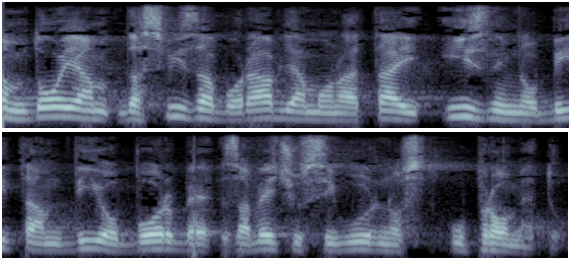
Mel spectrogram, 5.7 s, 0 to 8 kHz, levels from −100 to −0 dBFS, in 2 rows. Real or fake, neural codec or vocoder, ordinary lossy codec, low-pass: real; none; none; 7.2 kHz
